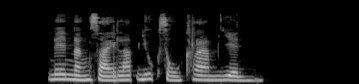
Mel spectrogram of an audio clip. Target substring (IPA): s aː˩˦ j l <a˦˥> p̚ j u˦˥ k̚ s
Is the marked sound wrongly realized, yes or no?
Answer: no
